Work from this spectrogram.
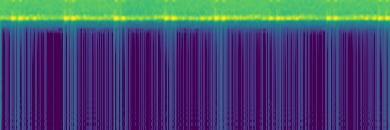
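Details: Cricket making short, bright, bell-like chirps, often in groups of two or three, about twice a second, over an unbroken shrill high drone.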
